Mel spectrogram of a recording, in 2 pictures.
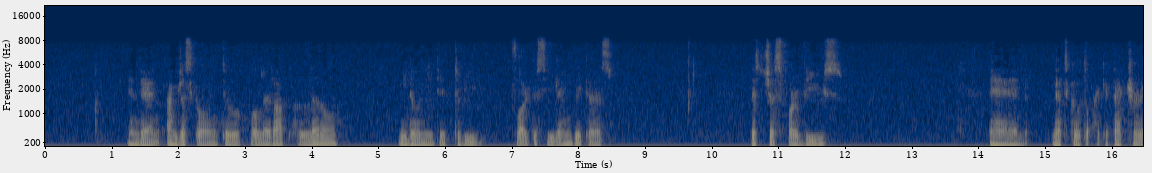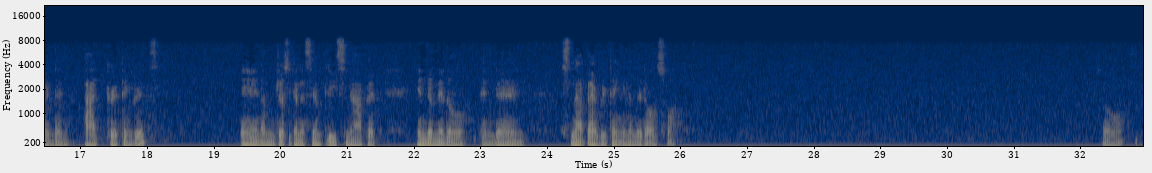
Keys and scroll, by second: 0.1 alt+Escape, 1.7 Escape, 5.7 Escape, 8.3 Escape, 11.5 Escape.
